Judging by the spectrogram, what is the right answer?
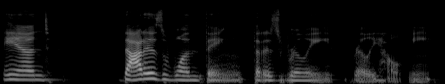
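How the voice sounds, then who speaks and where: Woman podcaster with creaky voice, dry sound. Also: medium pitch, steady tone, slow, sharp tone, dry recording. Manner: encouraging, emphatic repetition. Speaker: podcast host. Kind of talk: motivational self-help podcast monologue.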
